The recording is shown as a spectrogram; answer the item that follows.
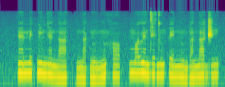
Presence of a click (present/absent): absent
